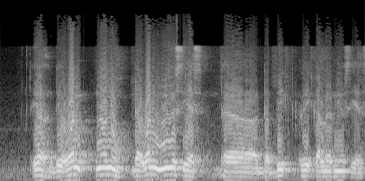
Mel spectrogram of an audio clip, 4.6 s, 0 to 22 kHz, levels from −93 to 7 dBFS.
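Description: Speech, and it's hard clipping the whole way through: the level was pushed about 16 dB past what the chain could pass, so the peaks get sliced flat on around a fifth of the samples, giving a harsh, fizzy distortion on every louder syllable.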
